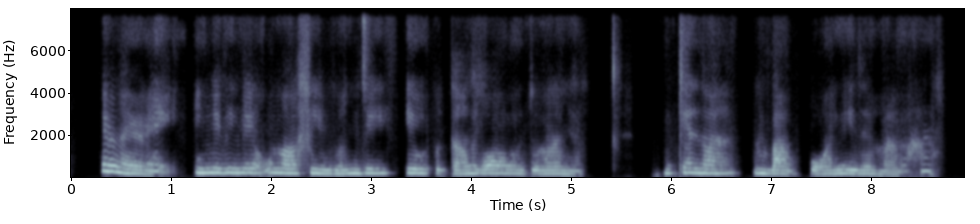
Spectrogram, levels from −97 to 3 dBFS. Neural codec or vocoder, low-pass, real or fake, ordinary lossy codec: codec, 16 kHz, 1 kbps, FreqCodec, smaller model; none; fake; none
